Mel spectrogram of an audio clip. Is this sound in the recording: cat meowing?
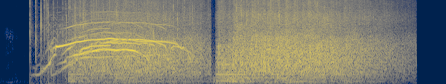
no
